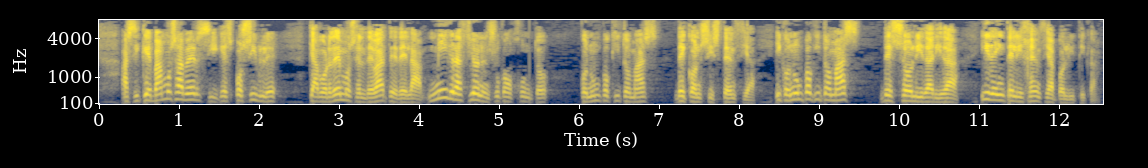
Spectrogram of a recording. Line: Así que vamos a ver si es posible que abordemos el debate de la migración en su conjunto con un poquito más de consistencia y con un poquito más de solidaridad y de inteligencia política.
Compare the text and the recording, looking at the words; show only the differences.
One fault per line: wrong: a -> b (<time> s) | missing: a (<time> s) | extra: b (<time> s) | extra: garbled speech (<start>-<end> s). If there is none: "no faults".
no faults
